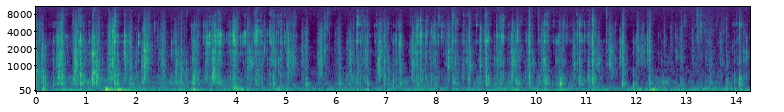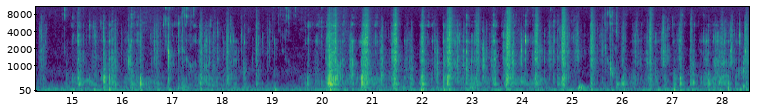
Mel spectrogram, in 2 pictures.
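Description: Close-miked wet chewing of raw salmon: a dense run of small mouth clicks and smacks. It thins briefly around the middle and is loudest about two-thirds through.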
